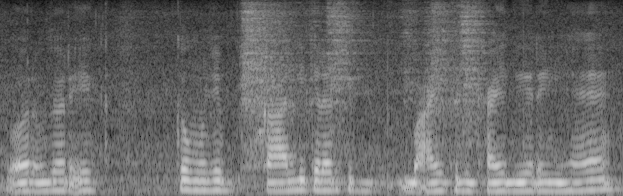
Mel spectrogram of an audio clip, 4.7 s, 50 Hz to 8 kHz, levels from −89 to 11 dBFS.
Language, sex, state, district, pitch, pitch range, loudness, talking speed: Hindi, male, Uttar Pradesh, Lalitpur, 135 Hz, 130-140 Hz, -16 LUFS, 165 wpm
